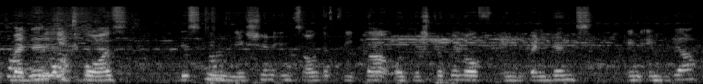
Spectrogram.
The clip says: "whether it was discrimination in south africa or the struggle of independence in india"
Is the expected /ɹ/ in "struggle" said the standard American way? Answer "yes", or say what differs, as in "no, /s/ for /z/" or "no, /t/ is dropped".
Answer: no, /ɹ/ is dropped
